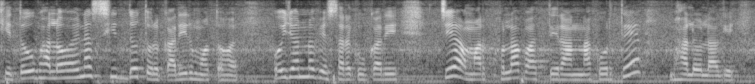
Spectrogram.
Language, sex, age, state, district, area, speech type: Bengali, female, 45-60, West Bengal, Paschim Medinipur, rural, spontaneous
